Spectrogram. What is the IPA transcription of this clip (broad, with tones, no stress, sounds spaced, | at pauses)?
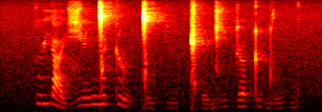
k ʉ˥ j a˩ j ʑ e˥ ŋ͡ǀ i˥ ʈ ɭ ʉ˩ ǀ i˩ k i˩ ǁʰ ʊ˩ d͡ʑ i˥ ɡ ɭ a˥ ʈ ʉ˩ d u˥ ɡ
